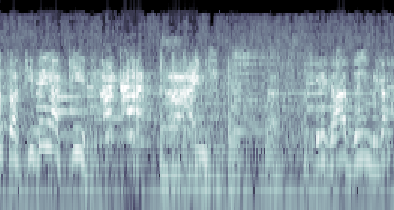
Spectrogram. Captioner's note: groans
